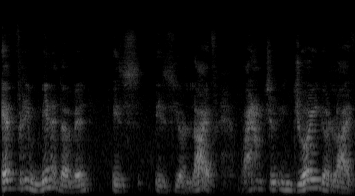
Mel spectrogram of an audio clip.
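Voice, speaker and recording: A very slow, fairly high-pitched male voice amid noticeable background noise and audible room echo. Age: 70s. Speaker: cancer survivor vlogger. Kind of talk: personal storytelling. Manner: hesitant with fillers.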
